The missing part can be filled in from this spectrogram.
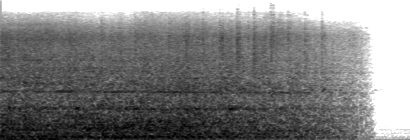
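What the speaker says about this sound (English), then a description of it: "here comes our train" Nilgiri Mountain Railway train in India arriving, a loud steady rumble of rail noise that holds for a few seconds, then fades and cuts off abruptly.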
